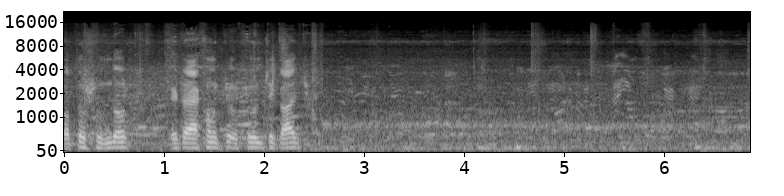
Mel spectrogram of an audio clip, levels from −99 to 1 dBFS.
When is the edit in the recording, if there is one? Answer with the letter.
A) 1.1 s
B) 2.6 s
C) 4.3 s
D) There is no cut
B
